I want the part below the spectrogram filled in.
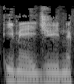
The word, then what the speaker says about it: Imagine: una onlus no profit che si chiama Imagine, credo che si pronuncia all'inglese visto che è scritto Imagine, quindi la pronunciamo all'inglese.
